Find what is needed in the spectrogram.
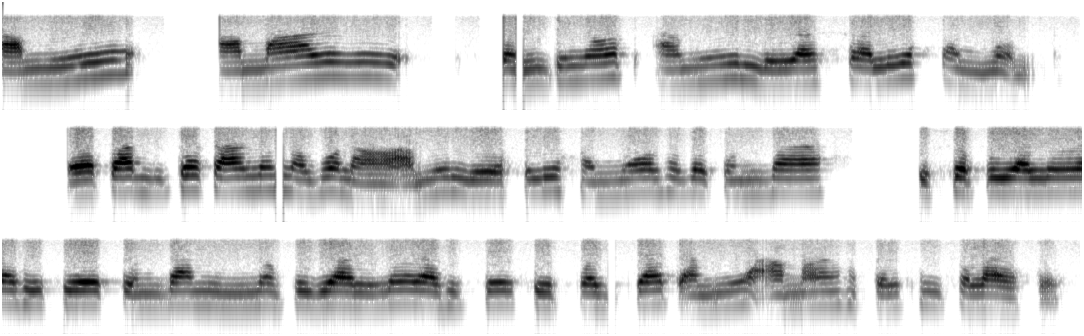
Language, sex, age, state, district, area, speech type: Assamese, female, 60+, Assam, Golaghat, urban, conversation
